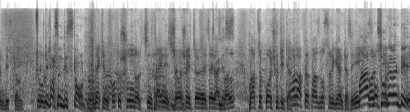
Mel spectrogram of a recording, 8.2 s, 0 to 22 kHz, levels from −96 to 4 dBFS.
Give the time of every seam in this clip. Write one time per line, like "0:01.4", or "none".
0:01.7
0:05.8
